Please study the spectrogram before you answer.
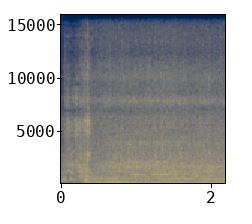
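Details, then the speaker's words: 2009 Mercedes B-Class B150 with 221,000 km, after engine work and a snapped belt: engine idles with a thin steady whine, traced to the idler pulley/roller, so the pulley assembly will be replaced. "And there's no noise. Oh yes, there is noise. So we will replace the pulley assembly and up he goes again."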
